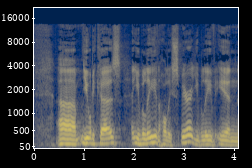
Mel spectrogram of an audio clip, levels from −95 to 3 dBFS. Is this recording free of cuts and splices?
no; 3 cuts; at 1.1 s, 2.0 s, 2.5 s

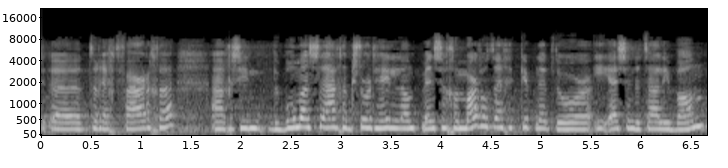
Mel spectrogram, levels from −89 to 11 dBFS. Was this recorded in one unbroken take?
no; 4 cuts; at 3.1 s, 3.8 s, 5.1 s, 5.5 s

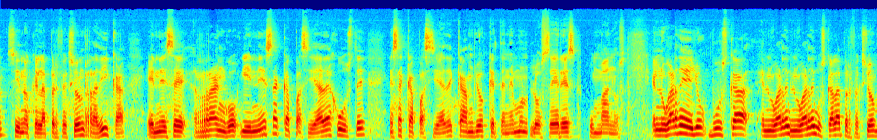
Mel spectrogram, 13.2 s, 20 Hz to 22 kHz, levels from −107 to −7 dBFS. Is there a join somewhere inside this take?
yes; 4 cuts; at 5.9 s, 7.9 s, 8.7 s, 11.8 s

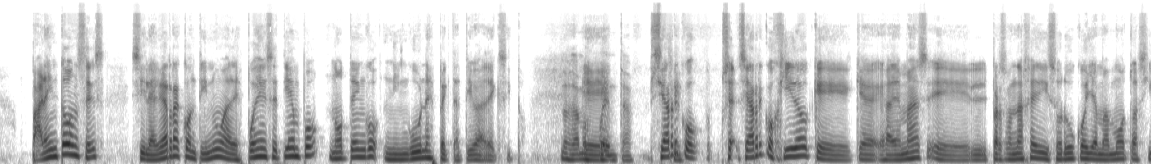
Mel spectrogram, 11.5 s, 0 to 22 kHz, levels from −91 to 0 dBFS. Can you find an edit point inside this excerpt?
no; 0 cuts

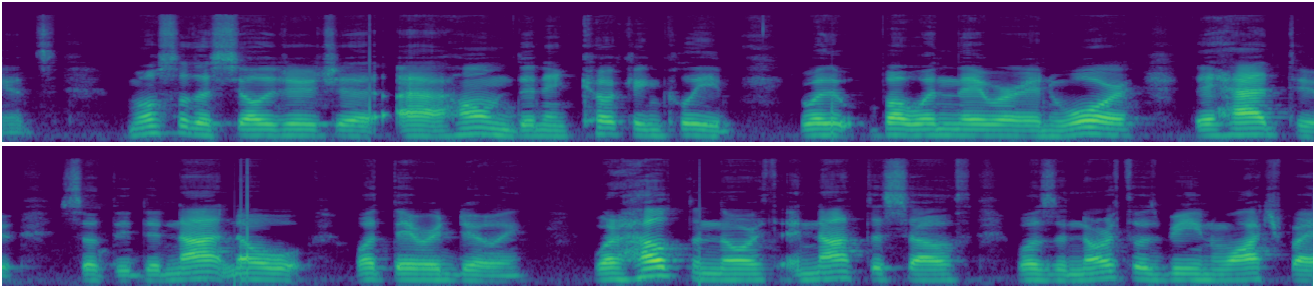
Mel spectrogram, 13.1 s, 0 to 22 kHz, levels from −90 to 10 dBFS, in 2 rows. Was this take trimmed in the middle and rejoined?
no; 0 cuts

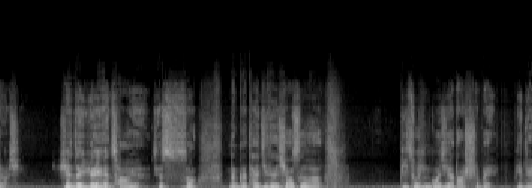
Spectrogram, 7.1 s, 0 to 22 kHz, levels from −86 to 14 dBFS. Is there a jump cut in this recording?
yes; 1 cut; at 2.0 s

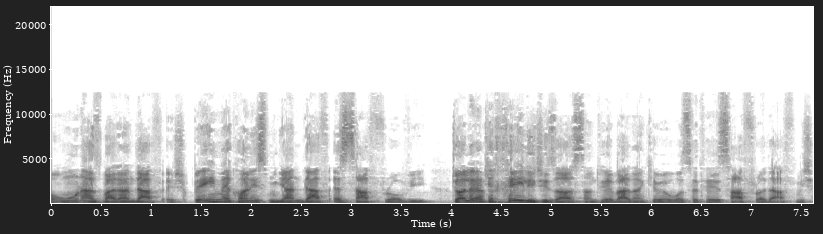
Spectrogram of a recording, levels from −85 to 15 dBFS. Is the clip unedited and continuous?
no; 2 cuts; at 1.3 s, 4.3 s

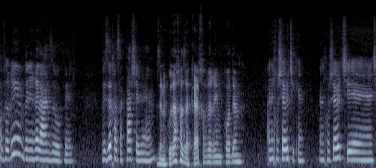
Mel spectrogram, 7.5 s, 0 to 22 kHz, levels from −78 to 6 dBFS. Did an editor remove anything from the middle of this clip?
yes; 2 cuts; at 2.2 s, 4.0 s

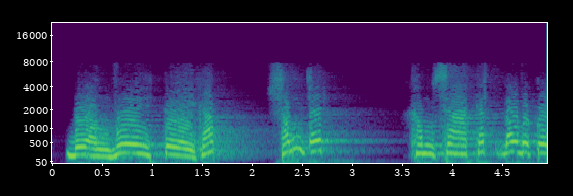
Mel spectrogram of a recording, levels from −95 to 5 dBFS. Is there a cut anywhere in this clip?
no; 0 cuts

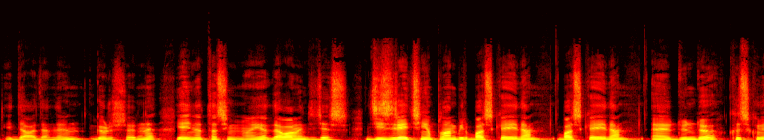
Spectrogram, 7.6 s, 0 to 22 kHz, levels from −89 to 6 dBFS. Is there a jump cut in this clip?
yes; 3 cuts; at 1.7 s, 3.6 s, 5.6 s

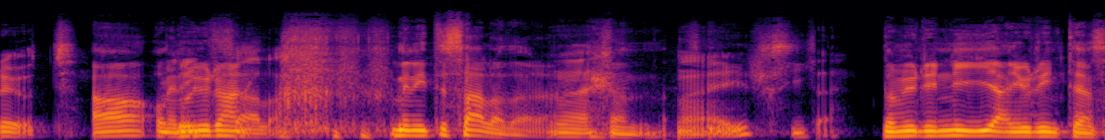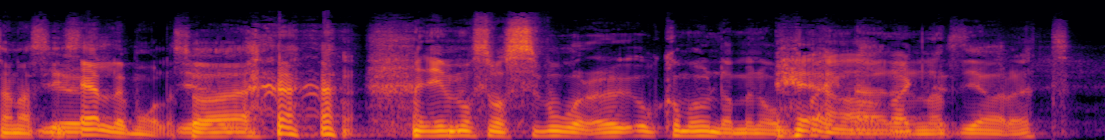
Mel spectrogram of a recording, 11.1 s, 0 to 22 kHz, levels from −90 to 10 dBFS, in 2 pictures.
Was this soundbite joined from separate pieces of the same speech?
yes; 2 cuts; at 4.0 s, 5.9 s

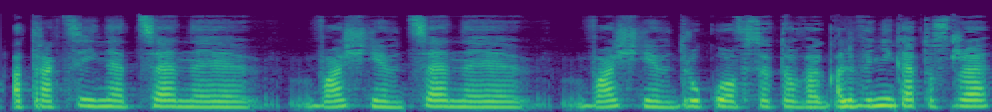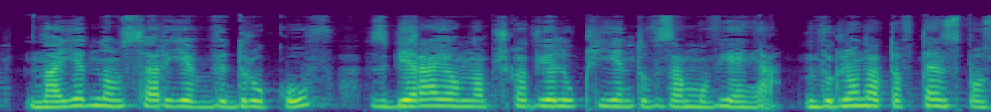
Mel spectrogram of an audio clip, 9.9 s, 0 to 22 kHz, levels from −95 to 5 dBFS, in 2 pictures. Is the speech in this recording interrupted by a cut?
yes; 3 cuts; at 2.0 s, 4.8 s, 7.6 s

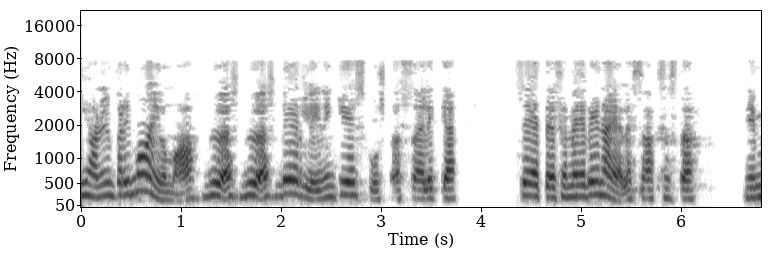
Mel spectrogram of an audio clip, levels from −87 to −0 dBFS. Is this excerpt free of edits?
no; 1 cut; at 1.6 s

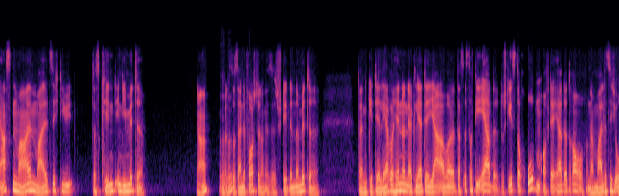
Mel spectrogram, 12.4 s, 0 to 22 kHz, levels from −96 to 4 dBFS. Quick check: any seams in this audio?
no; 0 cuts

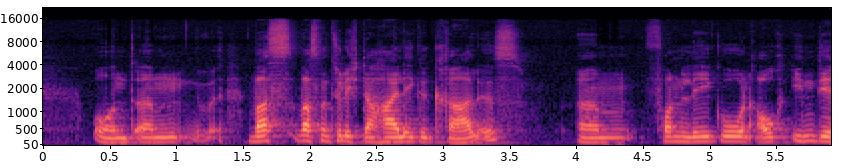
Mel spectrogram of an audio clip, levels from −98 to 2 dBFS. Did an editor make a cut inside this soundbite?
no; 0 cuts

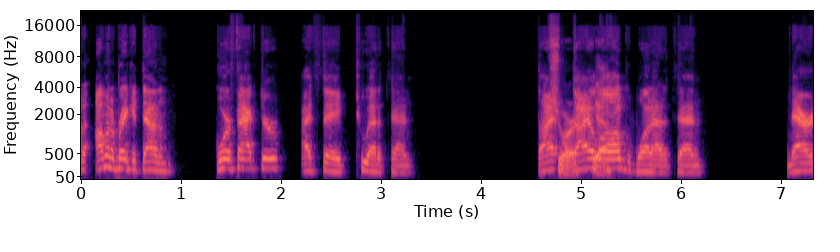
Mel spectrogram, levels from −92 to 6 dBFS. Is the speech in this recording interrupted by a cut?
no; 0 cuts

